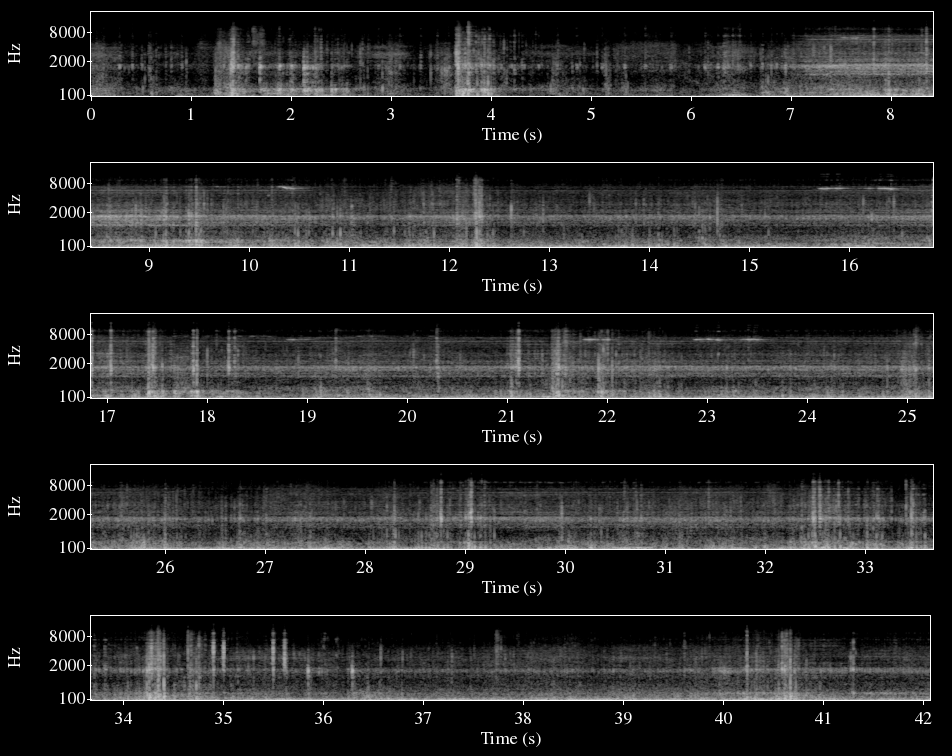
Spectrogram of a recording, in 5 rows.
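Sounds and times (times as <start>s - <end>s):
bike knocking and rattling: 0.0s - 42.0s
bike tyres rumbling on dirt: 0.0s - 42.0s
wind on microphone: 6.0s - 42.0s.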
